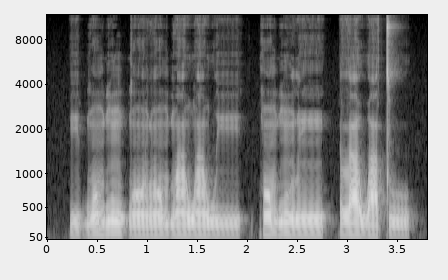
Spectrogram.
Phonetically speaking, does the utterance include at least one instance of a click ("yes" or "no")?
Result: no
